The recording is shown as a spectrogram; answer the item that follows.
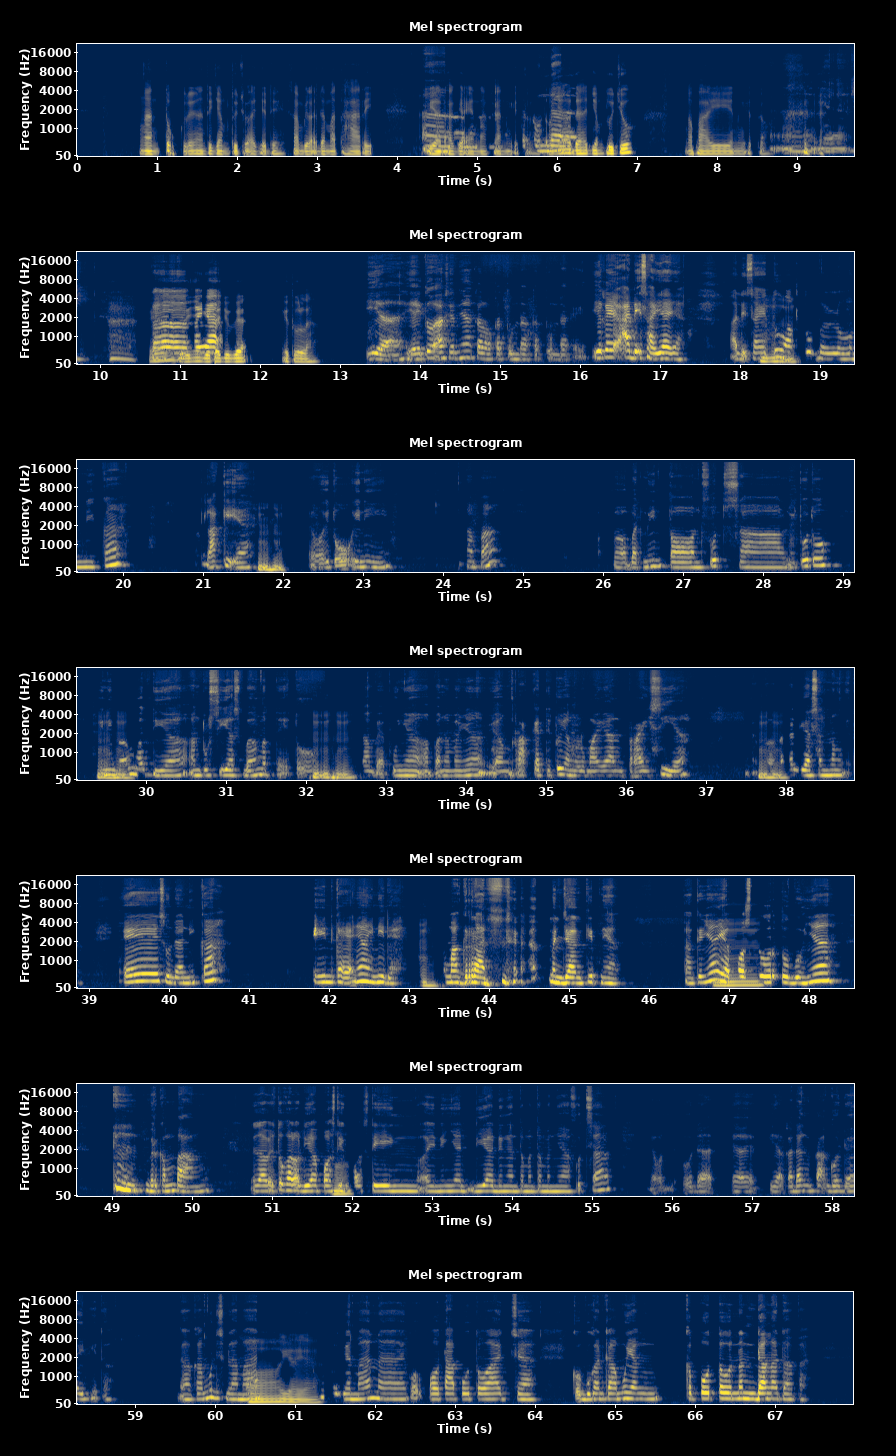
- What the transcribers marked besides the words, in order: other background noise; static; distorted speech; drawn out: "Eee"; chuckle; tapping; in English: "pricey"; chuckle; throat clearing; unintelligible speech
- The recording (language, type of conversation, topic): Indonesian, unstructured, Apa yang membuat olahraga penting dalam kehidupan sehari-hari?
